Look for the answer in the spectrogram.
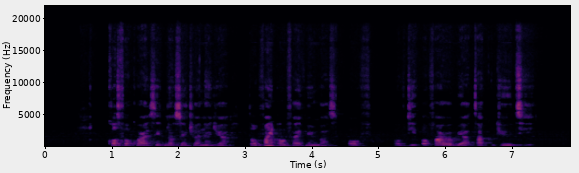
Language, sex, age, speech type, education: Nigerian Pidgin, male, 15-29, spontaneous, tertiary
